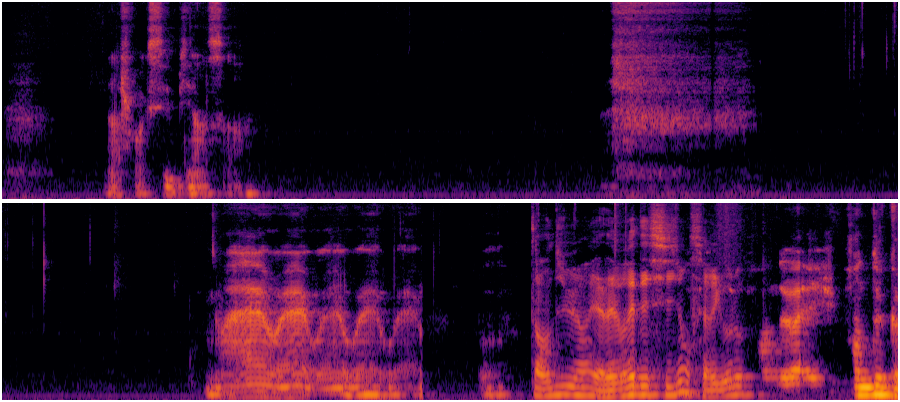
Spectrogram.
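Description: Young men talk and laugh with animation through microphones.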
